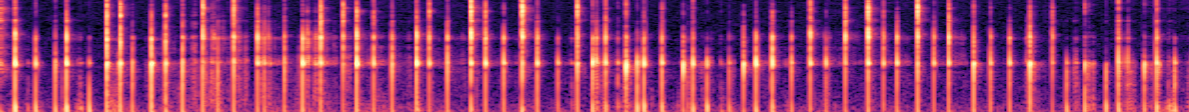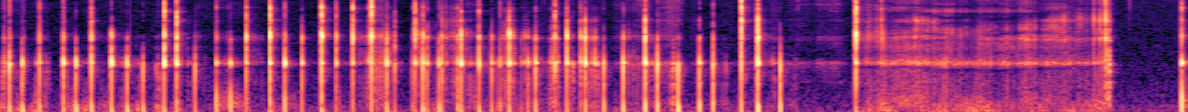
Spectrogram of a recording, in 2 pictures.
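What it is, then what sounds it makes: Painted wood slice tapped with nails. A solid, painted round wood slice held in the hand is tapped rapidly with long metallic nails, giving a dense run of sharp, dry clicks with a bright ring. Near the end, the tapping gives way to a soft, hissy scratching of the nails across the surface, then a brief silence.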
